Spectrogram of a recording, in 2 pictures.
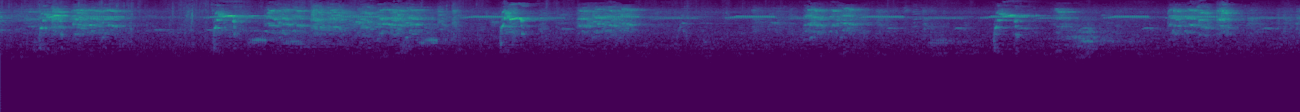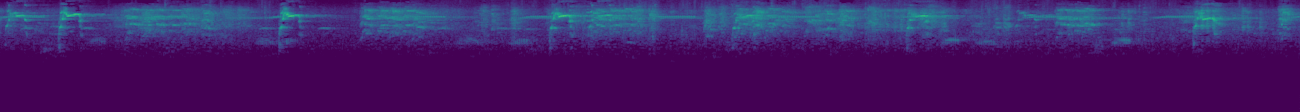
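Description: Birds chirping and twittering in quick, high-pitched bursts every second or two.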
